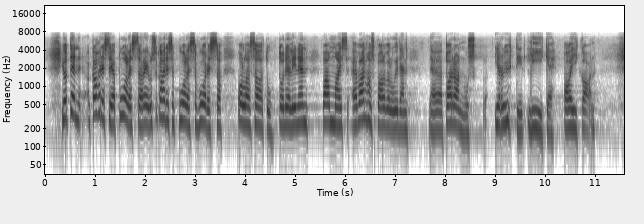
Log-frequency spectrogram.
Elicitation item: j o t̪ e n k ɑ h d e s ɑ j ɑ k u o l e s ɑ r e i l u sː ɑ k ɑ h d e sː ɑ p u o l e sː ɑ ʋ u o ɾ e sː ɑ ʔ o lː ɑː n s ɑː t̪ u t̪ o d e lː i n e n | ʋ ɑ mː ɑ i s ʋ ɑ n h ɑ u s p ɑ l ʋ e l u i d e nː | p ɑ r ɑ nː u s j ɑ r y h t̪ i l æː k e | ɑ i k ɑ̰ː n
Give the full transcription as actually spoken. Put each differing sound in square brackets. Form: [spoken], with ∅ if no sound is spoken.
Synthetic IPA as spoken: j o t̪ e n k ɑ h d e [sː] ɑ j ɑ [p] u o l e [sː] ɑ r e i l u sː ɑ k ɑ h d e sː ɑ p u o l e sː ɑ ʋ u o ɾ e sː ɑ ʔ o lː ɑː n s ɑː t̪ u t̪ o d e lː i n e n | ʋ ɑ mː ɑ i s ʋ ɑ n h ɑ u s p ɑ l ʋ e l u i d e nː | p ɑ r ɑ nː u s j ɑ r y h t̪ i l [iː] k e | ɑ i k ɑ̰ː n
